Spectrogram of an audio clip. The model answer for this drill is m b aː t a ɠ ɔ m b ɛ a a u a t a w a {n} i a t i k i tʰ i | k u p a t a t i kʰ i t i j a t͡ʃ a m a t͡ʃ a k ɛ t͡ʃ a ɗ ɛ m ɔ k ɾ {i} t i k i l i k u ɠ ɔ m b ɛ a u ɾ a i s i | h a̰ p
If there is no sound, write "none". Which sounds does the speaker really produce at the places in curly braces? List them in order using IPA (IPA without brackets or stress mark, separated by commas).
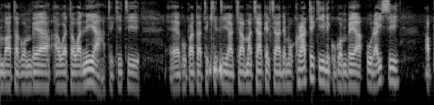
n, a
